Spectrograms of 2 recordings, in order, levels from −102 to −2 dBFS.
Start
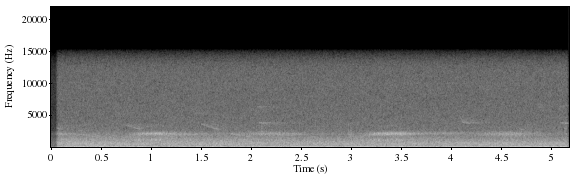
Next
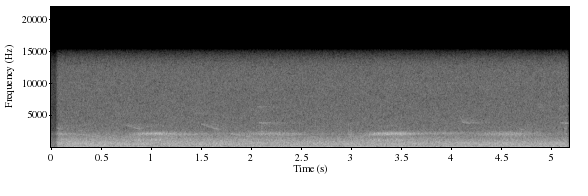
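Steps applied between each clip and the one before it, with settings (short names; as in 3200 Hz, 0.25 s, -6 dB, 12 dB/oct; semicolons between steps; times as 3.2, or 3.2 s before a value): HPF 110 Hz 12 dB/oct; upward compressor, threshold -39 dBFS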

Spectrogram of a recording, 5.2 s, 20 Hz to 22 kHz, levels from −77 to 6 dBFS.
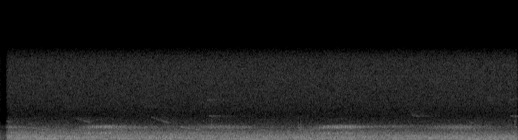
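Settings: graphic EQ 125/250/4000 Hz -11/+7/-9 dB; gain -4.5 dB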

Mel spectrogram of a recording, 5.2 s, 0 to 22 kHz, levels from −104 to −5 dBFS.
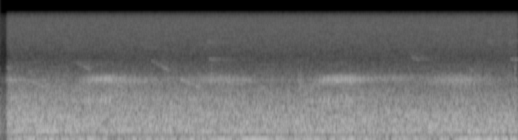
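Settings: nothing audible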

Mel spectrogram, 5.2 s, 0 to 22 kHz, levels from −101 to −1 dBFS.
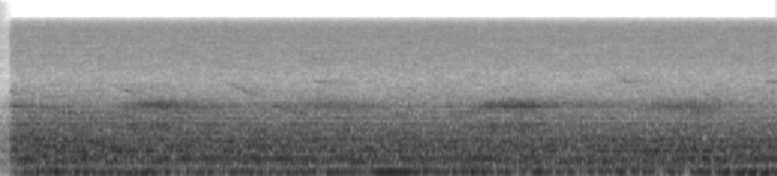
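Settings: shoebox room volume 170 m³, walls furnished, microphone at 2 m; gain +5 dB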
